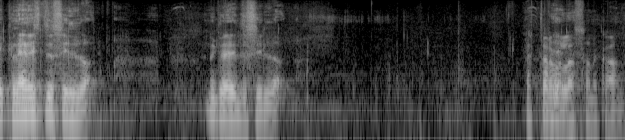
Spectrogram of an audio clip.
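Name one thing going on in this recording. A middle-aged man speaks with animation into a close microphone, in short bursts.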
